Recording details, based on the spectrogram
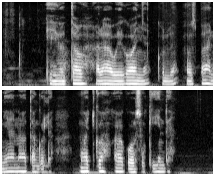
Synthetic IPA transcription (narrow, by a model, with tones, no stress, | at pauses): e˨ka˨t̪a˦a˨ɾa˦˨we˨ɣɔ˦ɲa˨ko˨lɛ˨mo˨spa˦nja˦nɔ˦t̪a˨ŋɡo˨lɛ˨ | mo˦t͡ʃkɔ˦ka˦ko˨so˨ki˦ndɛ˦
